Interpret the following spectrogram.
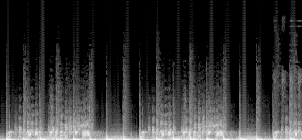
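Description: Electronic dance music from a live set: a steady, driving kick drum under sustained synth tones, with a brighter melodic figure coming back every few seconds.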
